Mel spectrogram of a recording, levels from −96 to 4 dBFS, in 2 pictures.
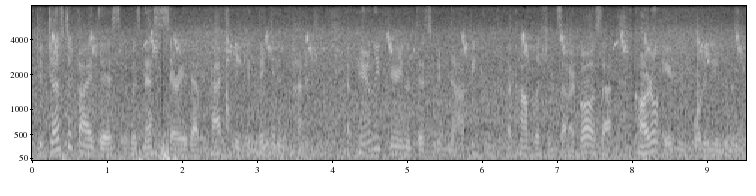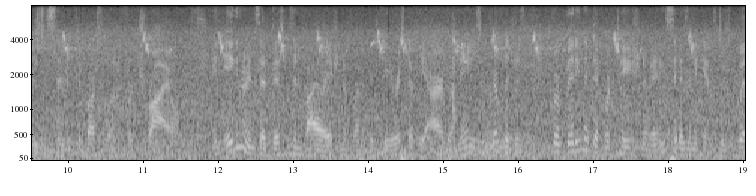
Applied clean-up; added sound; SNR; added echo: none; Bird; 0 dB; none.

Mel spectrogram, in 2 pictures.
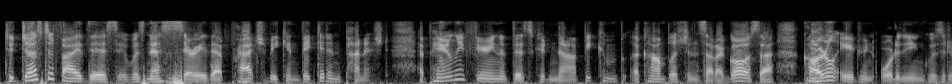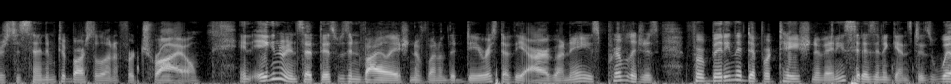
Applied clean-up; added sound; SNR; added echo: none; none; none; none.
